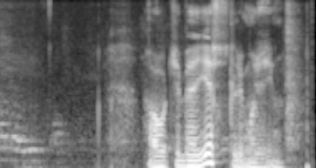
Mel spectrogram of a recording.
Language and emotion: Russian, neutral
